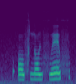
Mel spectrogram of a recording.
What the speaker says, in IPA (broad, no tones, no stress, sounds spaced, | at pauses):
ʔ ɔ xʷ n ɔ i̯ xʷ ɛ xʷ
